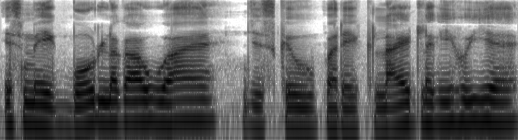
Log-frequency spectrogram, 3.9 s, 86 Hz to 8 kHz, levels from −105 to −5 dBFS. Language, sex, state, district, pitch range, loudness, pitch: Hindi, male, Uttar Pradesh, Lalitpur, 130-150 Hz, -13 LUFS, 145 Hz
